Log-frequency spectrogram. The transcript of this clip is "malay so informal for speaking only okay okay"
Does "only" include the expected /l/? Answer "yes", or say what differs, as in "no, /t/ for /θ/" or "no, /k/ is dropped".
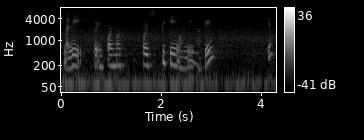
no, /l/ is dropped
